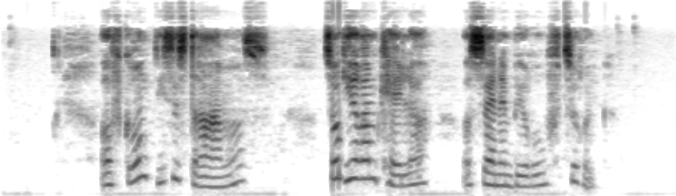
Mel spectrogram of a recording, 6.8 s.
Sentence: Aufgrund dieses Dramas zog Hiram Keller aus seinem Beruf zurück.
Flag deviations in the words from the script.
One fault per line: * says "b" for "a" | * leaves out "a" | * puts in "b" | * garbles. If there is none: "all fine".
all fine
